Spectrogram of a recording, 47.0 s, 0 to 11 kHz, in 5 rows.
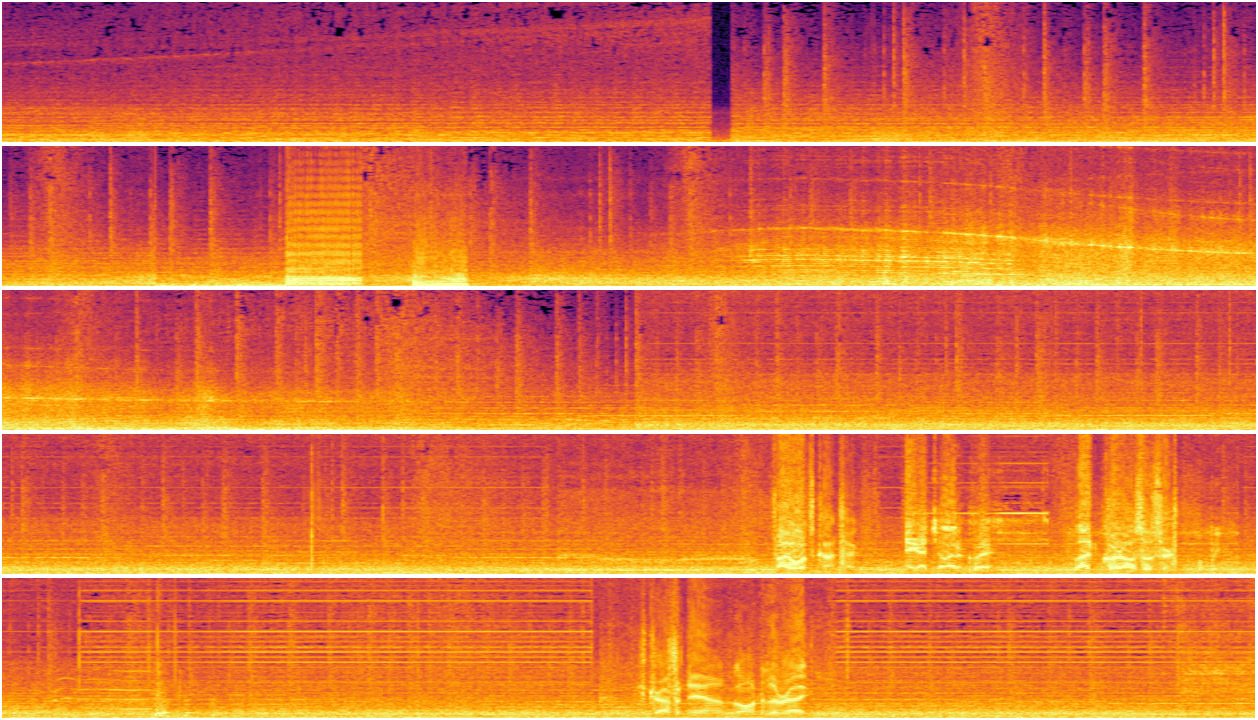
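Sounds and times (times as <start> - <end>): loud short bursts: 11.6 - 13.0
jet engines whining in flyby: 11.6 - 22.3, 23.1 - 47.0.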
